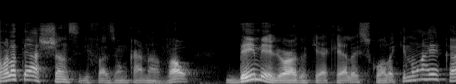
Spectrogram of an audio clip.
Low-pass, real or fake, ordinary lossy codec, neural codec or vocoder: 7.2 kHz; real; none; none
